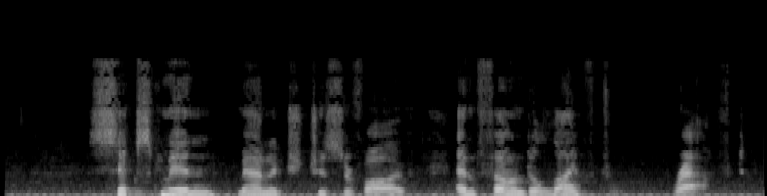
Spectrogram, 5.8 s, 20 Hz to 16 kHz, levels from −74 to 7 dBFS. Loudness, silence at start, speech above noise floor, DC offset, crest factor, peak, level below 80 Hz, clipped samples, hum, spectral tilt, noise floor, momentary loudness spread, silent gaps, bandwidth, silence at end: -20 LUFS; 0.05 s; 19 dB; under 0.1%; 18 dB; -2 dBFS; -54 dBFS; under 0.1%; none; -6 dB/octave; -38 dBFS; 22 LU; none; 11.5 kHz; 0.05 s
